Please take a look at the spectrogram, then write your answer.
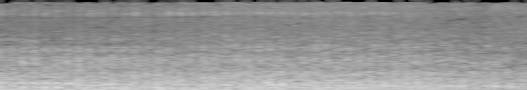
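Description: A helicopter in news footage of a mechanized desert army, its steady broadband rotor and engine roar filling the whole stretch at moderate loudness, with no talk over it.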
